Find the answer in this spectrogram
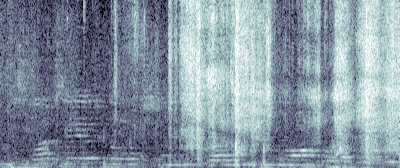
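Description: Faint background voices of people talking at a distance, with light handling noises.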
